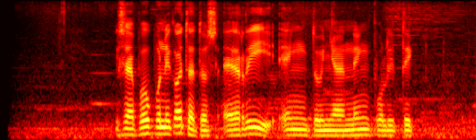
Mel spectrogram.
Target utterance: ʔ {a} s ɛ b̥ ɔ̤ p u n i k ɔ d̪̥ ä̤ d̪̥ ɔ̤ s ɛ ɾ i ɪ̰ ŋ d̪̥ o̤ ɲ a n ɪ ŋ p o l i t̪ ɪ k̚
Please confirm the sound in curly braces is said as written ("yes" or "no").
no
